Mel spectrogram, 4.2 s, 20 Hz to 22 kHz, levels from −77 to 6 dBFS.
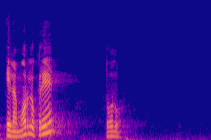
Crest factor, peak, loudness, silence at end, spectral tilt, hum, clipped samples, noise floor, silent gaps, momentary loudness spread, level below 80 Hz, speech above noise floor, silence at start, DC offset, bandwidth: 22 dB; -2 dBFS; -19 LUFS; 1.65 s; -7 dB/octave; none; under 0.1%; -61 dBFS; none; 16 LU; -48 dBFS; 43 dB; 0.1 s; under 0.1%; 13 kHz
